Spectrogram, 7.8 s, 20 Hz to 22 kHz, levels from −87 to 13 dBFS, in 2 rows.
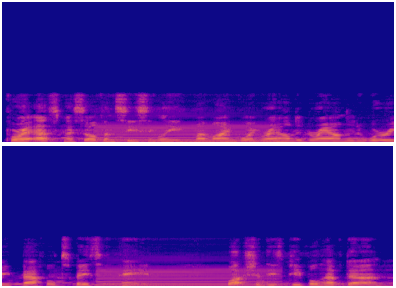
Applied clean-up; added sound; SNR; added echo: none; Wind instrument, woodwind instrument; 15 dB; reverberation time 3.0 s.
